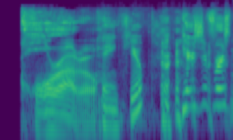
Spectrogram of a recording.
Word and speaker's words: Colorado: Colorado.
